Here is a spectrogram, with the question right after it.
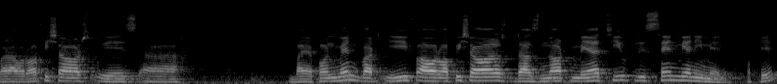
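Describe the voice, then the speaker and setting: A man speaks with a strong non-native accent at a fairly high pitch. Room echo can be heard. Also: ordinary pitch variation, moderate pace. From Bangladesh. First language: Bengali. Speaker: university professor. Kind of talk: lecture. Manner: halting.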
